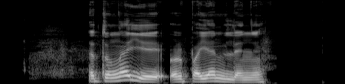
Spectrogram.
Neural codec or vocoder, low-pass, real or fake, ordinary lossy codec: none; none; real; none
